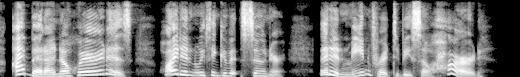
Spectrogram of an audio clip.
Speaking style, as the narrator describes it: cried Oliver suddenly

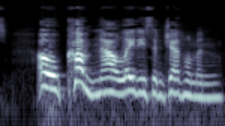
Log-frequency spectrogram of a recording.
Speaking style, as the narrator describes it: cried the ringmaster

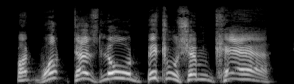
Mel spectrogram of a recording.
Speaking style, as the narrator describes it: shouted Bingo

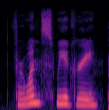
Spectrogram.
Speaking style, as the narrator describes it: Percy sighs longingly

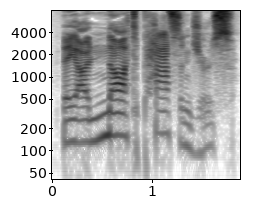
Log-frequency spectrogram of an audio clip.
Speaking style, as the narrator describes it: I snapped

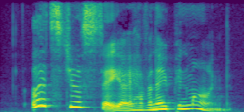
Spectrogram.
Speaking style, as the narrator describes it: she smiled sweetly

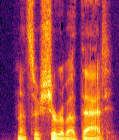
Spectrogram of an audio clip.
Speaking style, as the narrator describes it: Judith mumbled

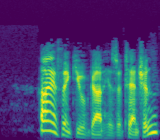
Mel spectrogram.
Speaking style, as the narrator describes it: Tanis said dryly

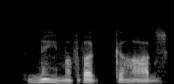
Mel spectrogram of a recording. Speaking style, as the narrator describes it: Tanis breathed, recognizing him at last

